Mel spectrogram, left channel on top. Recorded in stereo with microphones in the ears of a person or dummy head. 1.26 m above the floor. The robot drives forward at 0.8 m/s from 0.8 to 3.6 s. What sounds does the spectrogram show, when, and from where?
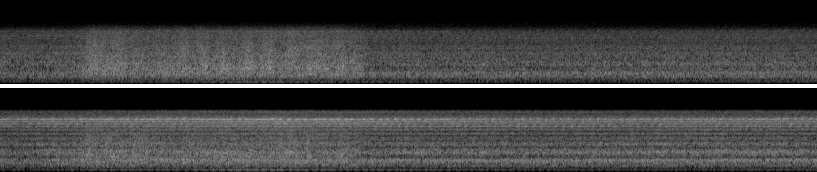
0.0 s a drone: 75° right (ahead or behind); by 8.2 s 70° right (ahead or behind)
